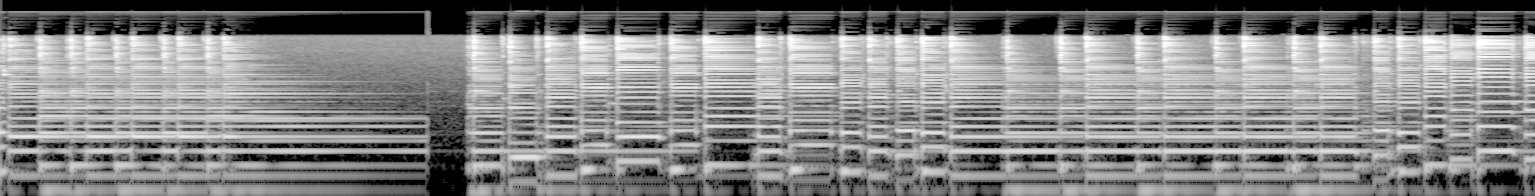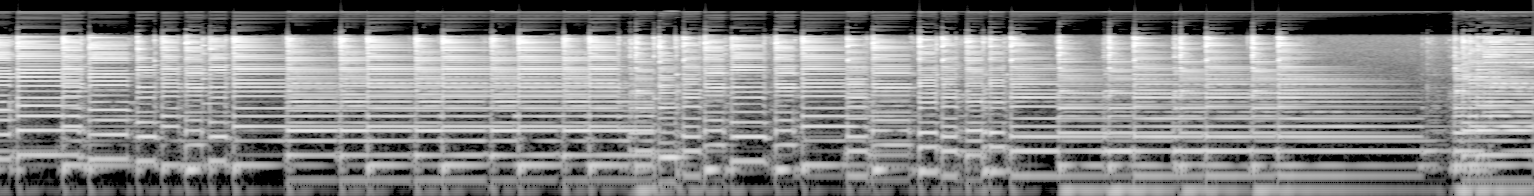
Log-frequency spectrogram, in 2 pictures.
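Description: Steel-string acoustic guitar with a capo at the fourth fret, played with a pick: a picked phrase rings out and fades, then after a brief break comes a long run of quick picked notes and chords that ends on a chord left ringing.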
